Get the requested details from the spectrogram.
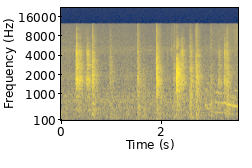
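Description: A chair is dragged away from a window to the other end of a room, producing a series of irregular scrapes, bumps and knocks, with a short squeak partway through.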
